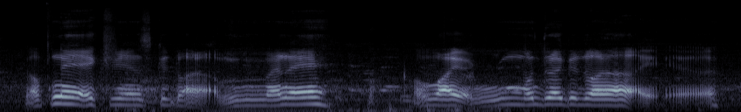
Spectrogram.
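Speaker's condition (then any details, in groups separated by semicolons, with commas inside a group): Cerebral palsy; fully physically disabled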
